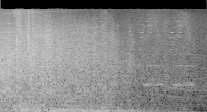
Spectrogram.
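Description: Metal scrapes and grinds as a car crashes.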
